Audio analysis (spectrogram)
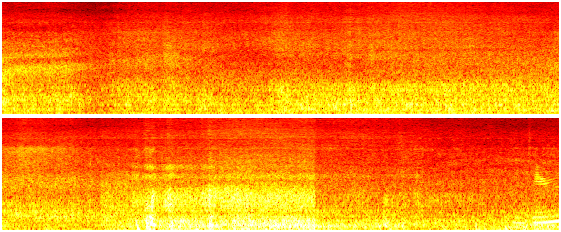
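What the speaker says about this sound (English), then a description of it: "And hear the sounds of the waves." Ocean waves wash onto a beach at night in a steady broadband roar that swells louder partway through, with a voice talking faintly underneath.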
